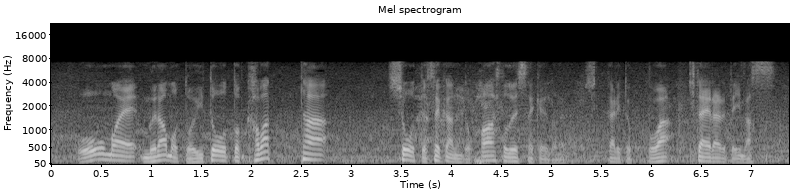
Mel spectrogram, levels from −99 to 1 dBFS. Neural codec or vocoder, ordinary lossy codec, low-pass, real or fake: codec, 16 kHz, 8 kbps, FunCodec, trained on Chinese and English, 25 frames a second; MP3, 64 kbps; 7.2 kHz; fake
